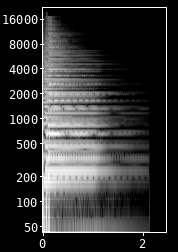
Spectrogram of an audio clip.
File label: F Minor Major 7th Double Flat 5th, Guitar, Open F; FmM7bb5 strummed; x,12,10,11,11,11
